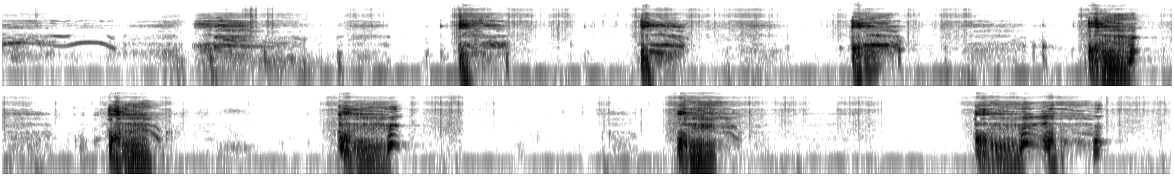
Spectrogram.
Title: Coughing with some breathing ￼struggles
